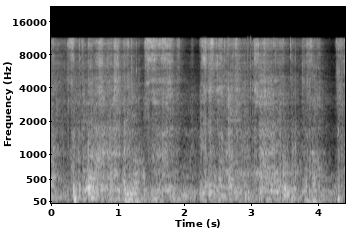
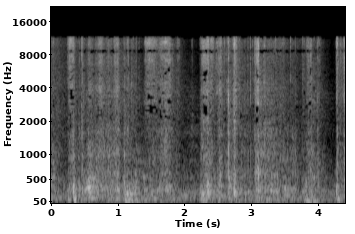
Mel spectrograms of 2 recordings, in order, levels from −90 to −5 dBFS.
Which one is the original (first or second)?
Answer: second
